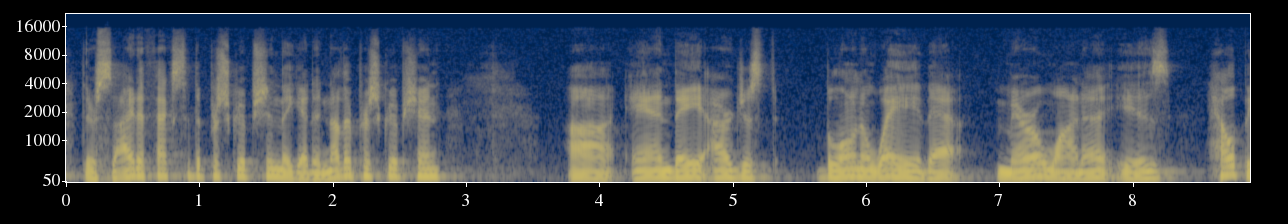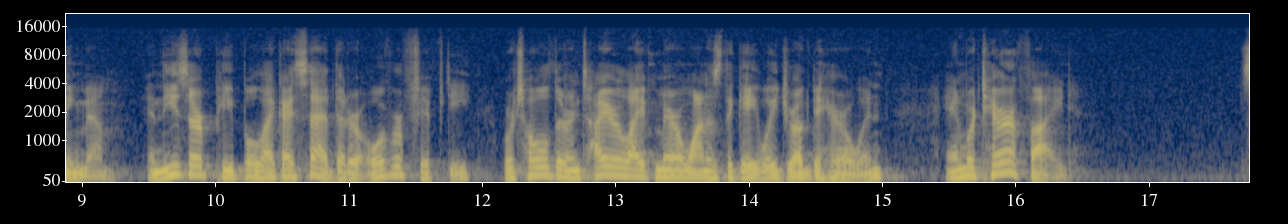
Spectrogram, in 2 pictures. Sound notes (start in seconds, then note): none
